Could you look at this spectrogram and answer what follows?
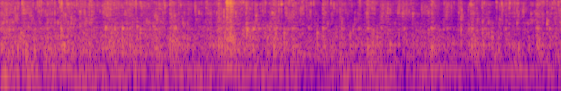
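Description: Water poured into a pot of oxtails as a soft, steady hiss of running liquid, close and fairly quiet, with a slight splash partway through.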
